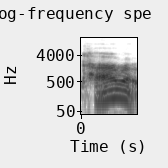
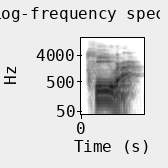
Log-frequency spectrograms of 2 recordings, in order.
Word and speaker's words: Kira: And whenever I see like a K, I'm always thinking like, is it Kara? It's Kira.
